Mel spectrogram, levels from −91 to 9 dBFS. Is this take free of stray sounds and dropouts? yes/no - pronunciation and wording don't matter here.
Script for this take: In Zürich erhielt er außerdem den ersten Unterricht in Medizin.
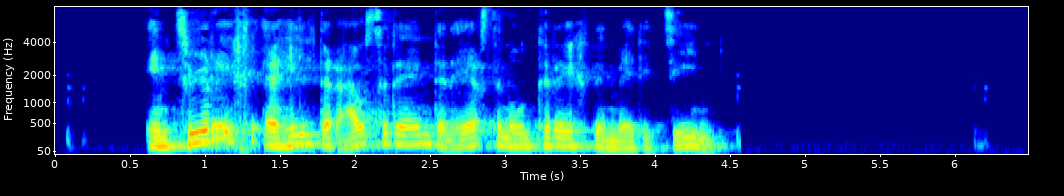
yes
